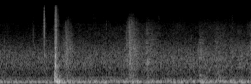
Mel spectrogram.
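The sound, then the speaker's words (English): A sharp mechanical click of a car being unlocked, followed by a softer clunk as a car door opens, against a low background hum with no talking. “You'll have to unlock it”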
